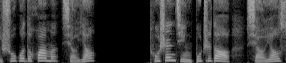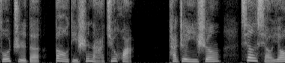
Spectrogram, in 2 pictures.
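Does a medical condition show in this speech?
No.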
